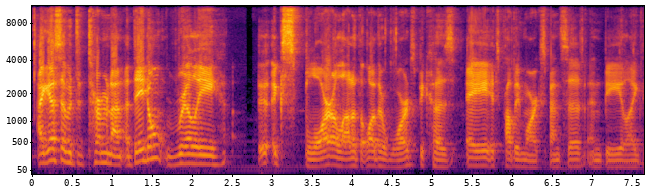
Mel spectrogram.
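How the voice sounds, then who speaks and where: A man casually narrating a tabletop roleplaying game as game master, explaining things in a halting, informal way. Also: lowish voice, bright, forceful tone.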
